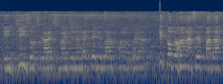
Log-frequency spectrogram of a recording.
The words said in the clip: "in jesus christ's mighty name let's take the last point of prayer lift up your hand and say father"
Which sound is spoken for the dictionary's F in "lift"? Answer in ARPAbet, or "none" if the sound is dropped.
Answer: none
